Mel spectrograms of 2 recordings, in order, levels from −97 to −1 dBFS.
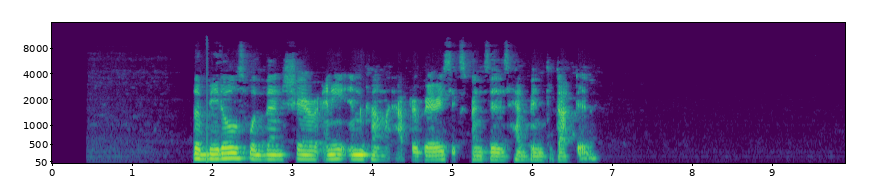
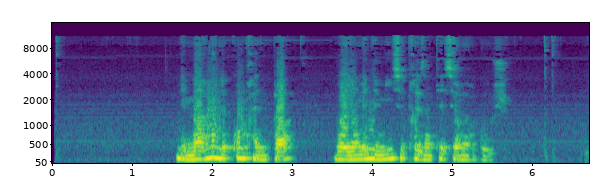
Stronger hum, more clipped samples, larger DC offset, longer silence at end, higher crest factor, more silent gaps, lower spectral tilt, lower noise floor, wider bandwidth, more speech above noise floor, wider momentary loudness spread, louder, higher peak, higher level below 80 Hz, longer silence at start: neither; neither; neither; first, 3.1 s vs 1.1 s; first, 18 dB vs 12 dB; neither; second, -7 dB/octave vs -8.5 dB/octave; first, -82 dBFS vs -51 dBFS; second, 7.8 kHz vs 11.5 kHz; first, 62 dB vs 41 dB; about the same, 11 LU vs 13 LU; second, -21 LUFS vs -11 LUFS; second, -4 dBFS vs 0 dBFS; second, -56 dBFS vs -38 dBFS; first, 1.75 s vs 1.55 s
